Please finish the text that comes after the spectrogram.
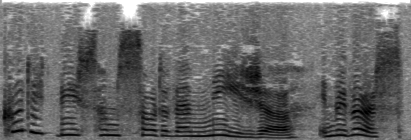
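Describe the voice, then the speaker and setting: An actress playing an earnest, gently hesitant and supportive hospital nurse in a 1970s radio mystery. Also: female voice, sits high, big pitch swings, takes it slowly, exaggerated voice. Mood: concerned, supportive. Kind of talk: 1970s radio drama acting. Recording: dull lo-fi old radio recording.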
